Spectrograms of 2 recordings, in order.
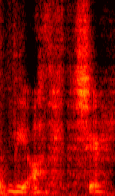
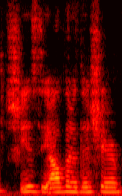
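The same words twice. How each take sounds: First: Unvoiced whispered aside. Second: Said in the usual way. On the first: Real, not acted. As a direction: whisper it like a secret.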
